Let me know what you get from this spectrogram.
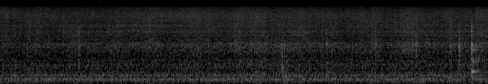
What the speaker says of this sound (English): Add the bacon and we're going to allow that to cook and brown slightly.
